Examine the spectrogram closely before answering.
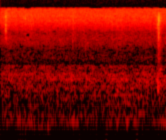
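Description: Fingers press laptop keys.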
